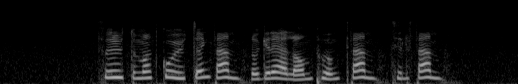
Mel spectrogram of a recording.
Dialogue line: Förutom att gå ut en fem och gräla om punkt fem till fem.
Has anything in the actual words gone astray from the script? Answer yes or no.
no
